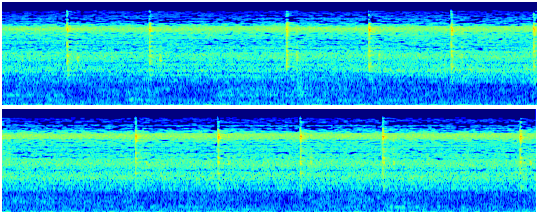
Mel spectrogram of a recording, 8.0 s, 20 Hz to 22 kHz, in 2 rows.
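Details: Hard disk drive opened to investigate the ticking inside: sharp, regular ticks about every 0.6 seconds over a high, steady hiss; hard disk drive clicking, data possibly recoverable.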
